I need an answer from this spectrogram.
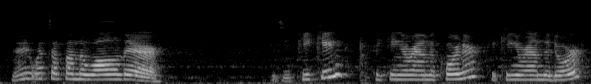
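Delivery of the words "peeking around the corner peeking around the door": ordinary delivery, nothing marked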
